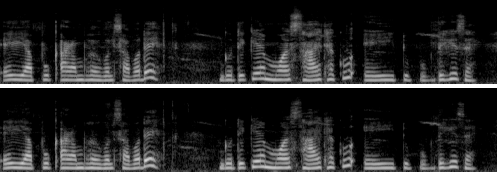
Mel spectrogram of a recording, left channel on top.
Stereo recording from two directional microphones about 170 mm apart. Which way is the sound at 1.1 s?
85° right.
